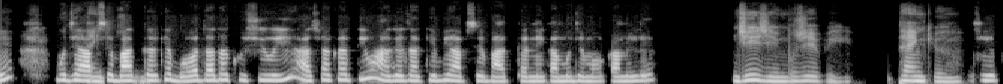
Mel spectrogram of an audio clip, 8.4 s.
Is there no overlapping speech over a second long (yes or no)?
yes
